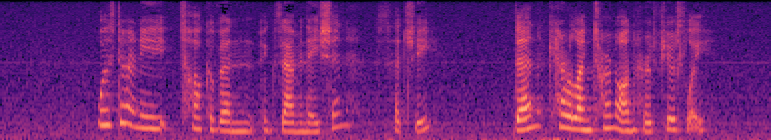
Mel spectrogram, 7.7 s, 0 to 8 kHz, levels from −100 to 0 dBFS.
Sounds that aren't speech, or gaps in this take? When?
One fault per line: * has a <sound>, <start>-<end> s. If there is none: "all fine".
all fine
